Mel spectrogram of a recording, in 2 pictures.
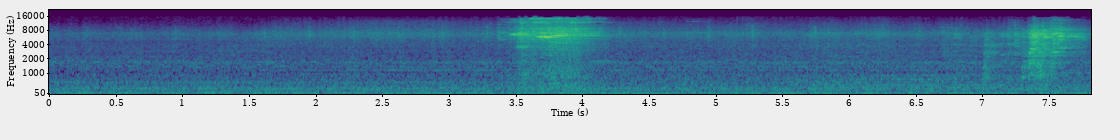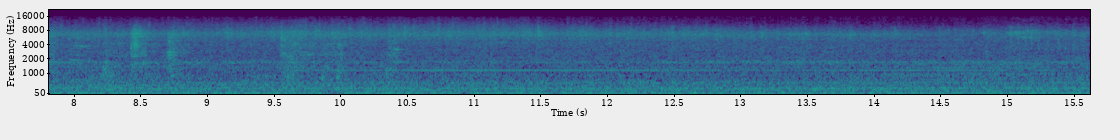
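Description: Passenger train double-headed by two TEP70 diesel locomotives rolling past, a steady low rumble of engines and wheels on the rails. Two brief shrill sounds cut through it, about four seconds in and again about seven and a half seconds in.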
